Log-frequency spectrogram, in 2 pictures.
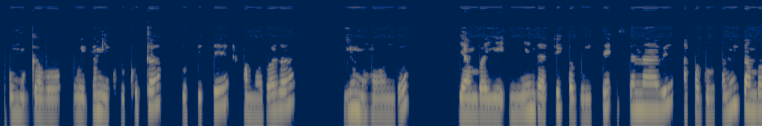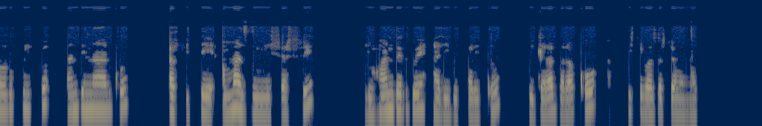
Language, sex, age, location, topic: Kinyarwanda, female, 25-35, Kigali, health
